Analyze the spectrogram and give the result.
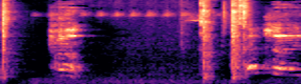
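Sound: dog scratching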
